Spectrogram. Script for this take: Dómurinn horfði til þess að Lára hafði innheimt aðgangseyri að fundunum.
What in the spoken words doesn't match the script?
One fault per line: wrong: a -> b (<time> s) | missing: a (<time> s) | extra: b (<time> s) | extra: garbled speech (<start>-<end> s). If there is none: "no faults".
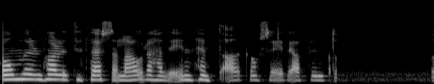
no faults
